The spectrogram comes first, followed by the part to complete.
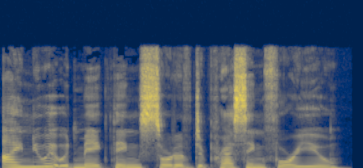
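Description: Woman acting a high-voiced, spoiled, emotional young girl. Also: expressive, normal speed, smooth, dry recording, clean studio sound, lightly acted. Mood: earnest, wistful.

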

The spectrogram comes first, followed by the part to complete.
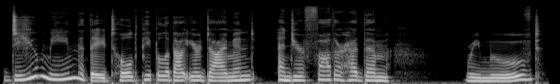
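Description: A woman's voice: medium pitch, lively intonation, moderate pace, mellow, no room sound, clean studio sound, natural voice. A woman storyteller voicing an earnest young man, a shocked suitor who speaks with incredulous indignation. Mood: probing.

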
